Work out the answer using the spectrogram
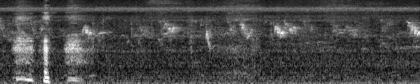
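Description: Scattered faint bird chirps over steady outdoor background noise. The chirps follow a brief voice sound at the very start.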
